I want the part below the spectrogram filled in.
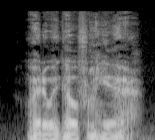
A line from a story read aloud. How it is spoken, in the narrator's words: he asked quietly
